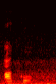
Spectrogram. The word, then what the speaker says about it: Akko: la ciudad antigua de aco aquí lo conoce como ake acke bueno cada uno lo pronuncia a su manera pero en hebreo y acá en Israel se lo conoce como aco bueno van a poder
